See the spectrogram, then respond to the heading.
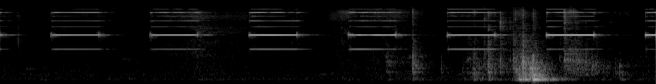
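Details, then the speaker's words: Zanussi Aquacycle 1000 FE1014N washing machine in rinse mode, bearing also humming; high beeps about once a second, half a second each, error signal and the rinse cycle stops. "И потом опять сюда переходит, опять пищит, и все, и дальше ничего не происходит."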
